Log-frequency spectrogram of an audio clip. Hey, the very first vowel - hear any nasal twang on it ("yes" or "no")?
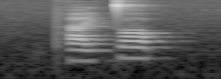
no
